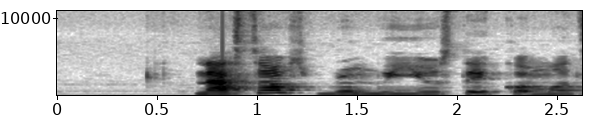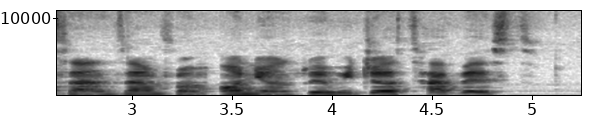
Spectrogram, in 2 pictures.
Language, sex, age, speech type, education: Nigerian Pidgin, female, 15-29, spontaneous, secondary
